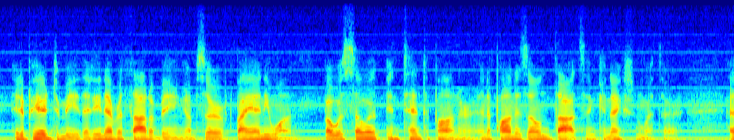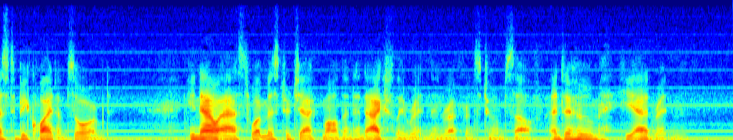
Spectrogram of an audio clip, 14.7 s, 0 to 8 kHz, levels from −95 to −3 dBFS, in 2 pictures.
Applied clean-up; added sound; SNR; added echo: none; none; none; none.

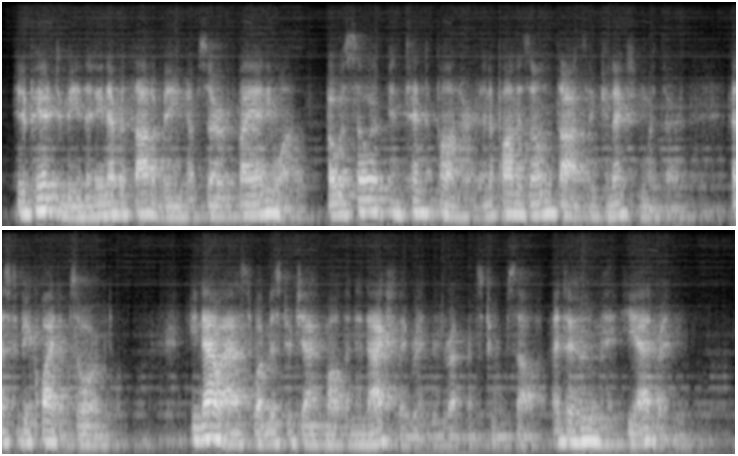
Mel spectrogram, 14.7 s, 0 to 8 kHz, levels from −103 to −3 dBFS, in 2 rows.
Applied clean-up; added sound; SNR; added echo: neural separator model SepFormer DNS4.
